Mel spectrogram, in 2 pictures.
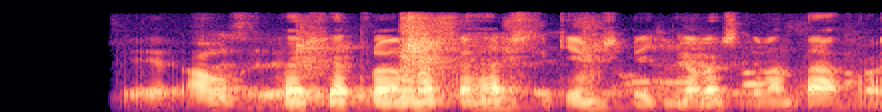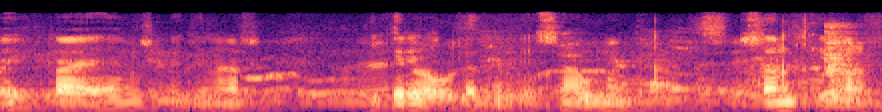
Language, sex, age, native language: Icelandic, male, 18-19, Icelandic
